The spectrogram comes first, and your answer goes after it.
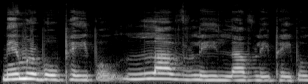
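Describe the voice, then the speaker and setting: With an Australian accent, a woman at medium pitch sounds somewhat breathy and dark, mellow in tone, with ordinary pitch variation. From Margaret River, Western Australia. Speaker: local historian and former eco-tourism operator. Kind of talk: oral history interview answer.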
